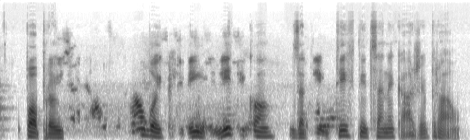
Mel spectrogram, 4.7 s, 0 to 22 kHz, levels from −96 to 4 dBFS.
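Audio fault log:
0.0–0.13 s, 0.69–0.74 s, 1.46–1.66 s, 2.31–2.51 s, 3.07–3.35 s, other side's voice leaking through: the echo canceller likely failed to remove all of the far-end sound that the talker's loudspeaker fed back into the microphone, so a second voice surfaces in short scraps. It sits roughly 25 dB below the talker at the start, at 1.46 s and nearly as low at 2.31 s, but rises to about 15 dB below at 0.69 s and about 10 dB below at 3.07 s, where it is most audible.
0.6–1.45 s, 1.67–2.57 s, 3.1–3.21 s, speech suppressed in double talk: with both sides talking at once, the echo canceller likely could not tell the talker from the loudspeaker echo and attenuated everything together. The talker's level dips while the far end is active, by as much as about 25 dB in the first stretch, about 10 dB in the second and about 20 dB in the brief third.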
